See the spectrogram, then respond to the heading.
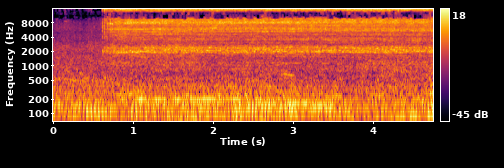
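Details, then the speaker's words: PAPS Pro-1 rear hub on an 8-speed bike, used about 8 months, chain on the middle sprocket, wheel coasting: a fast, even, unbroken freehub ratchet buzz with clean pawl engagement. The hub sounds healthy and would be louder on the smallest sprocket. "Paano pa kaya kung nasa pinakamalit niya sprocket, mas tulin yung play wheel niya, mas maingay. Ayan. Ito nasa gitna siya pero yung ingay niya, narinig nyo naman."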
